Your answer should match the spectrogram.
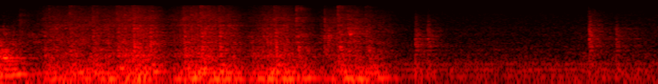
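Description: Fabric rustling and handling noise as a hobbled Roman shade is pulled down by hand, a scratchy rustle with small clicks that dies away about three quarters of the way through.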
